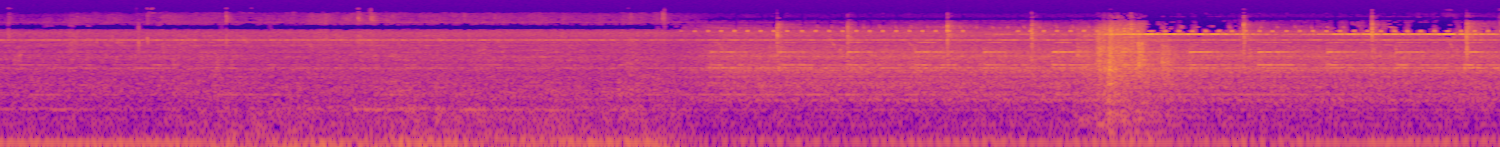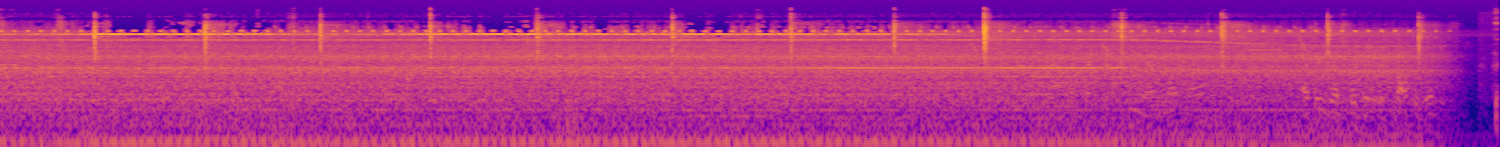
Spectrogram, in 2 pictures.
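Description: Cable train of reel flatcars and a caboose rolling slowly along the track: a steady low rumble at first, then quieter rolling with light regular clicks about once a second and a thin steady high tone. A brief louder rush comes about eleven seconds in.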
